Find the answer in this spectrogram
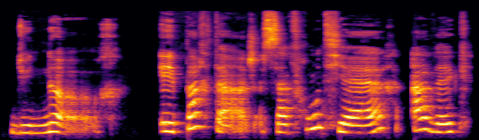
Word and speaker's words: Nord: Du Nord. Du Nord. The D at Nord is silent.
